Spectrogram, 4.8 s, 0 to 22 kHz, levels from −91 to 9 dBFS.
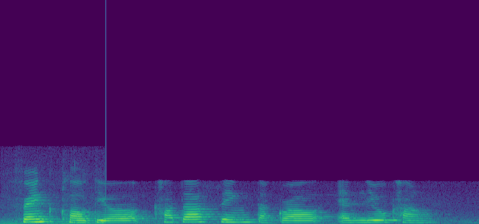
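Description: At 1.05 s this speech recording abruptly turns dull and boxy, losing everything above 4.2 kHz, dropping a few decibels in level and gaining a faint new background hiss, with no gap, to the end. The input likely switched to a poorer device.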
